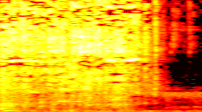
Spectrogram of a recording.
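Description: Broken brick and concrete rubble clattering and crunching as it tumbles from an excavator bucket onto a debris pile, dying away about a second and a half in. The excavator's engine runs steadily underneath.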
